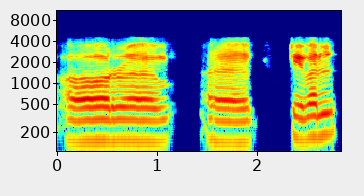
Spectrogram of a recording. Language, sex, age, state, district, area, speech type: Urdu, male, 45-60, Uttar Pradesh, Gautam Buddha Nagar, rural, conversation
